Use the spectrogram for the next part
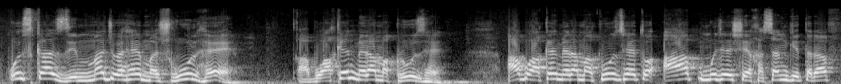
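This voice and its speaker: Male seminary teacher, lively rising and falling pitch, slightly high voice, asks and answers his own questions. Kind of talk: classroom lecture on Islamic law.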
